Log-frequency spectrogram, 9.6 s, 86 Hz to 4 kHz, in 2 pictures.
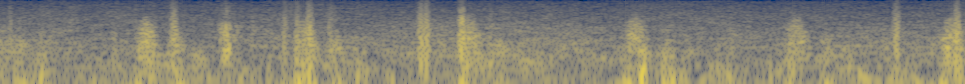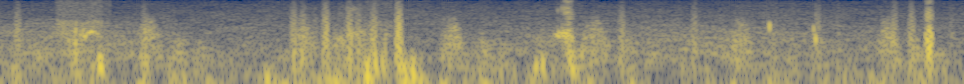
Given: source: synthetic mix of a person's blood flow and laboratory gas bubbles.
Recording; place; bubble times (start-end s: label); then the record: Doppler ultrasound of blood flow; subclavian vein
1.08-1.21 s: bubbles
5.10-5.38 s: bubbles
6.49-6.79 s: bubbles
7.49-7.77 s: bubbles
8.64-8.71 s: bubbles
8.87-8.95 s: bubbles
From the record:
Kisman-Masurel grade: 122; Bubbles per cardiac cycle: 1 to 2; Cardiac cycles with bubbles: 10 to 50%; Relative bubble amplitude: moderate (0.250 to 0.450); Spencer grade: 2 (many but less than half of the cardiac periods contain bubble signals, singularly or in groups); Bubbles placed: anywhere in the cardiac cycle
